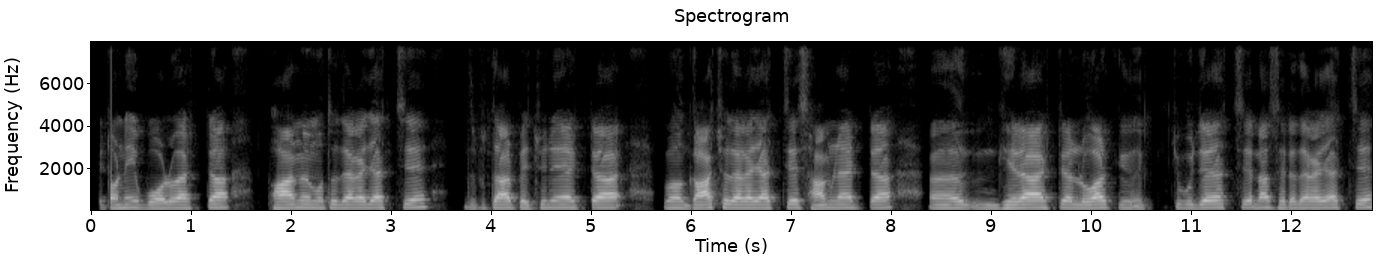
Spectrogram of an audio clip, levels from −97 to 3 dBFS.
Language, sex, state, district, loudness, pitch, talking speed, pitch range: Bengali, male, West Bengal, Jhargram, -31 LUFS, 160 Hz, 130 wpm, 155-165 Hz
